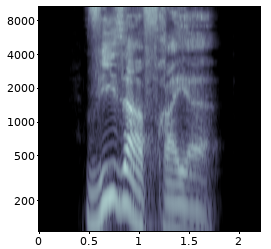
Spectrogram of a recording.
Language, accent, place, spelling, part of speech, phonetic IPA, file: German, Germany, Berlin, visafreie, adjective, [ˈviːzaˌfʁaɪ̯ə], De-visafreie.ogg
- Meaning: inflection of visafrei: 1. strong/mixed nominative/accusative feminine singular 2. strong nominative/accusative plural 3. weak nominative all-gender singular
